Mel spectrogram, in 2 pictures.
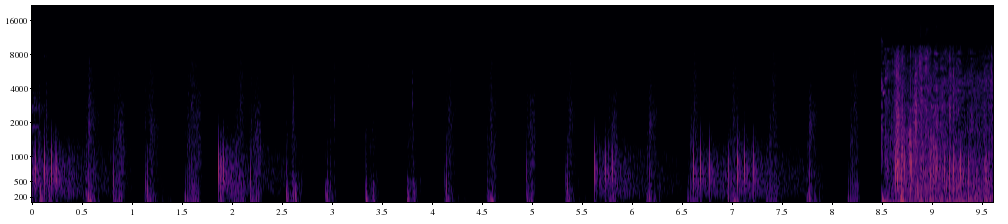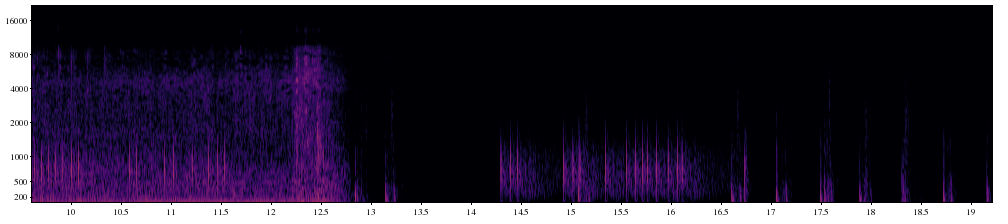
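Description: Quick footsteps run over ground.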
